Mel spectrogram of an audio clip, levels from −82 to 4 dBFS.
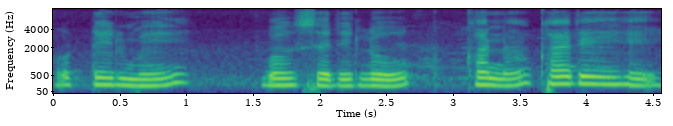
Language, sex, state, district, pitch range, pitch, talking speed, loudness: Hindi, female, Odisha, Malkangiri, 185-220 Hz, 200 Hz, 120 wpm, -15 LUFS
